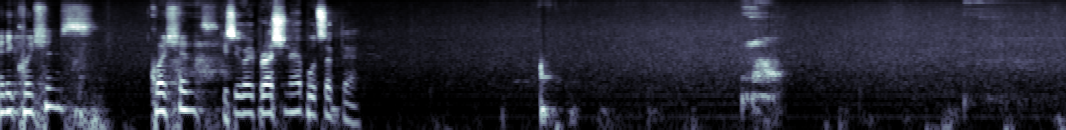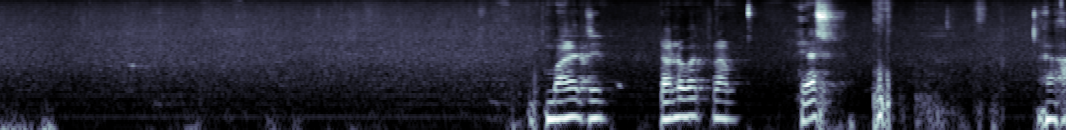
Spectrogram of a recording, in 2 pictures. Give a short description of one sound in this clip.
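An elderly man speaks calmly through a headset microphone, with pauses.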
